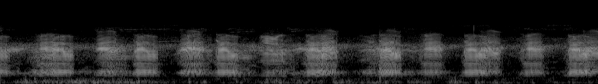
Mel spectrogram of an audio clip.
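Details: Indian bullfrog, a rain frog of the monsoon season; males call from the shallows of water bodies during the breeding season. Harsh, nasal croaks repeated about every half second in a steady series, with faint low background rumble.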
